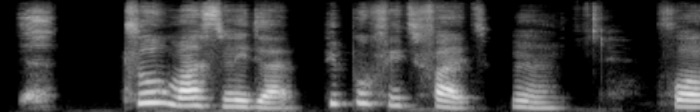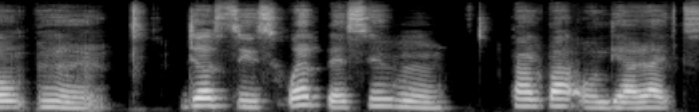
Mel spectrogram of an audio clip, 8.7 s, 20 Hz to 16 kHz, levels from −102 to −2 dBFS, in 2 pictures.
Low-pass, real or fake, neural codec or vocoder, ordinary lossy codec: 14.4 kHz; fake; codec, 44.1 kHz, 3.4 kbps, Pupu-Codec; Opus, 64 kbps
